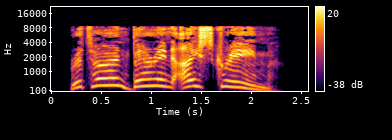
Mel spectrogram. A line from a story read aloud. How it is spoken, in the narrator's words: Daniela shouts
